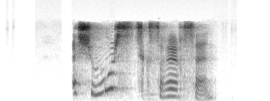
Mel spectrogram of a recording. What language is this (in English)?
Kabyle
